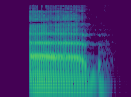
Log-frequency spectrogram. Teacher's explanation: They say herb without the H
